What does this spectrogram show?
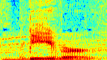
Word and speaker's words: Belvoir: l v o i r but it's actually pronounced I'm not kidding beber kind of like the bucket woman it's bouquet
